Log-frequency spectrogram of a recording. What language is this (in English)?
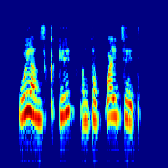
Abkhazian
